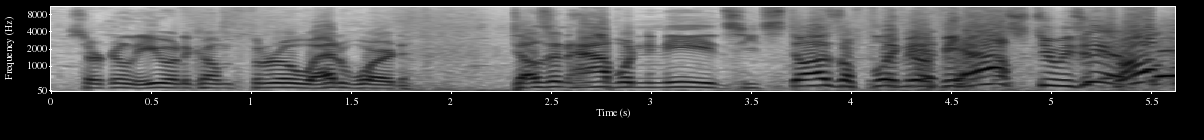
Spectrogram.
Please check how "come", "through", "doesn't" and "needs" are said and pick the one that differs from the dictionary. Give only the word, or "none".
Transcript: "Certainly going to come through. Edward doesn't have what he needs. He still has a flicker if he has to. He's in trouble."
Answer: none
